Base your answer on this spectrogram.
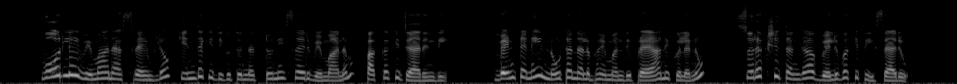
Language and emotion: Telugu, neutral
